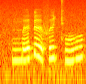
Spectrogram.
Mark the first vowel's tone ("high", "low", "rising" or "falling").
rising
